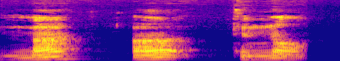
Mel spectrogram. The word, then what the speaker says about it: maintenant: But in maintenant, MA is considered a syllable, IN is considered a separate syllable, so we get maintenant.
